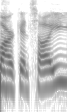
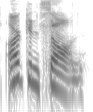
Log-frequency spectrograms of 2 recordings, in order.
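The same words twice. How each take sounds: First: "Arkansasier" said as the wrong form to avoid; wrong name form. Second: "Arkansan." said clearly as ARK-an-san, the right way; correct pronunciation. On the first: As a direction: give "Arkansasier" as the mistaken name for a local. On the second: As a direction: model "Arkansan." carefully as the correct form. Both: Shown as a demonstration. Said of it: "That's how you pronounce it".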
